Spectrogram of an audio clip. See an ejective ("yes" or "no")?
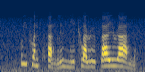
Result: no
